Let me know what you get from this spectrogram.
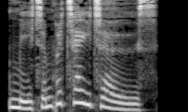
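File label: "meat and potatoes", British English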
